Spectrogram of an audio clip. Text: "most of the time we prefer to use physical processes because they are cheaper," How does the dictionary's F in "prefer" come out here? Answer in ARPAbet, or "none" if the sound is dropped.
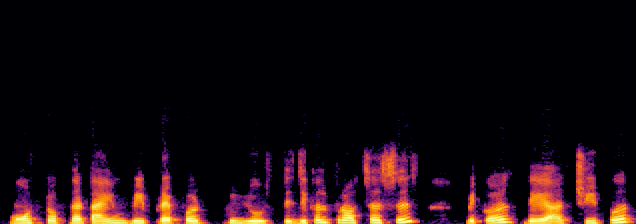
P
